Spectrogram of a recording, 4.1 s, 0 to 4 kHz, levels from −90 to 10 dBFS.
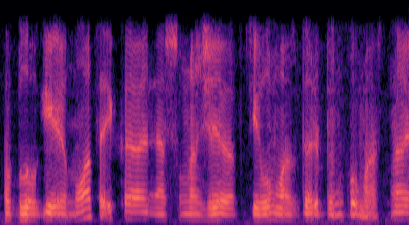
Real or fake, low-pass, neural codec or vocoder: fake; 3.6 kHz; codec, 16 kHz in and 24 kHz out, 1.1 kbps, FireRedTTS-2 codec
